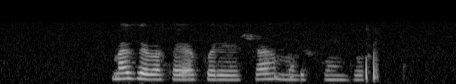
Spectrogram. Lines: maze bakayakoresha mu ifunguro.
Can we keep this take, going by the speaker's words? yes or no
yes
